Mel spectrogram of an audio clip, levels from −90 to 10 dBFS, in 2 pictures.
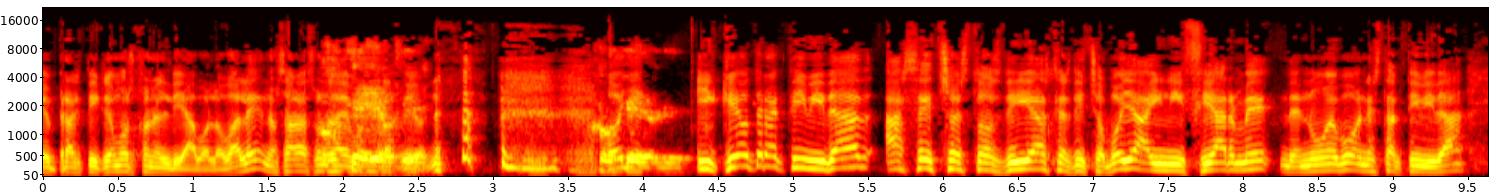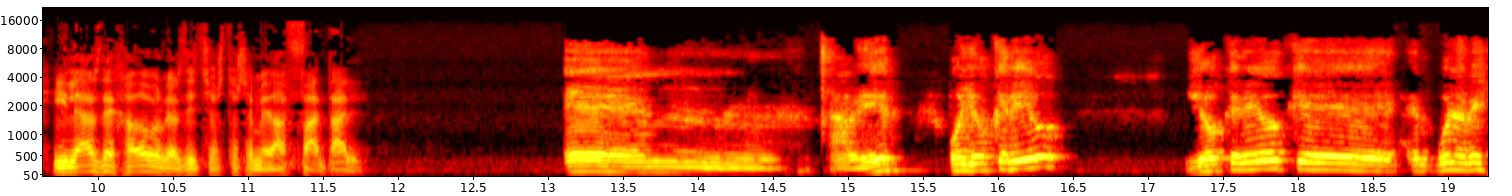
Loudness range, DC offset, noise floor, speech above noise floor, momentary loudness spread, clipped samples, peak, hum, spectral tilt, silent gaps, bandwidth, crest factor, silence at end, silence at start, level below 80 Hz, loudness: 5 LU; under 0.1%; -59 dBFS; 45 dB; 10 LU; under 0.1%; 0 dBFS; none; -4.5 dB/octave; none; 16 kHz; 14 dB; 0 s; 0 s; -68 dBFS; -15 LUFS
